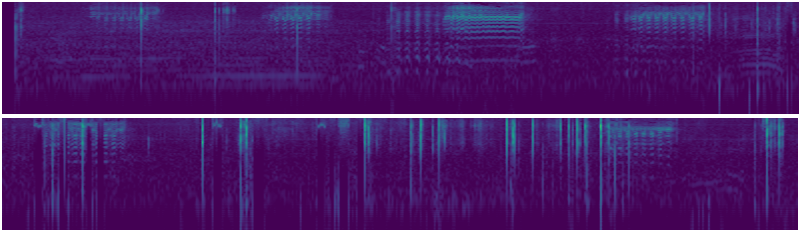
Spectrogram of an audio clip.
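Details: Nigerian Dwarf goat kid Chip, playing on a hill with Melvin, gives several high, wavering harmonic bleats in the first seven seconds, followed by scattered sharp clicks and knocks.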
